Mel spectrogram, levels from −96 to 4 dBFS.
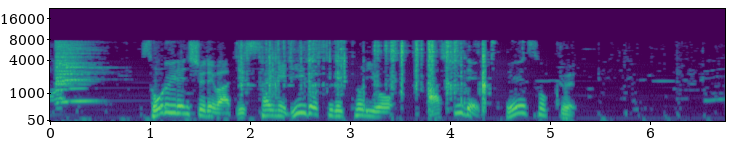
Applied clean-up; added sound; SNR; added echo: classical method spectral subtraction.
